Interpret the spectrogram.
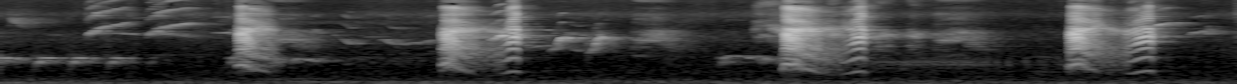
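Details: Long-tailed shrike lure song in the 'toet toet' style: four loud, grating rasps roughly every second or so, each followed by a shorter harsh note, plus soft warbling between them over low background noise.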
